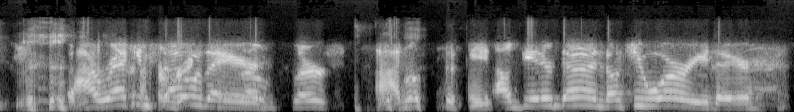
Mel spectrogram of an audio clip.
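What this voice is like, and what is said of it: Tennessee Southern accent. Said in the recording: “my Tennessee accent”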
